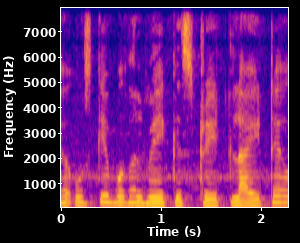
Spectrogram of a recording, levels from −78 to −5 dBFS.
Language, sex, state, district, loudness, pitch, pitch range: Hindi, female, Uttar Pradesh, Lucknow, -16 LUFS, 225 Hz, 210-240 Hz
